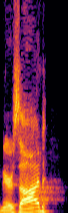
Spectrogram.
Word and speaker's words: Mihrzad: My name, AJ, M-I-H-R-Z-A-D. And if you just Google my name, AJ Mirzad, even if you spell it wrong, all the different stuff will come up.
